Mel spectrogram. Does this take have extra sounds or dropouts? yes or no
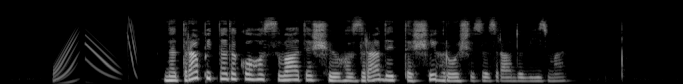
yes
